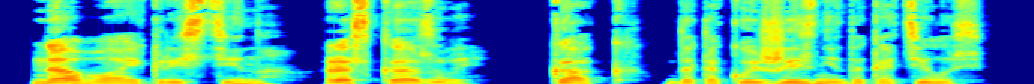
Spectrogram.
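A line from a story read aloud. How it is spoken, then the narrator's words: Weary sigh. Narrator (Russian): Устало вздохнула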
